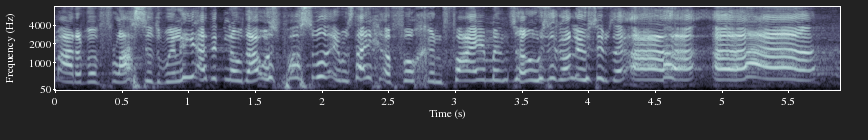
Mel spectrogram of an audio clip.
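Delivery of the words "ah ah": higher, louder ah ah; hammed-up crying out; mock anguished cries. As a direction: yelp like it burst out. Retold release cries.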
